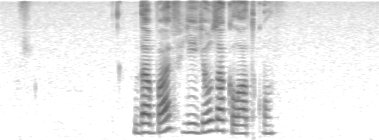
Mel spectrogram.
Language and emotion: Russian, neutral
